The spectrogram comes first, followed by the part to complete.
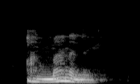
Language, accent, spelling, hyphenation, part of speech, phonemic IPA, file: English, Southern England, unmannerly, un‧man‧ner‧ly, adjective / adverb, /ʌnˈmænəli/, LL-Q1860 (eng)-unmannerly.wav
- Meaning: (adjective) Not mannerly (“polite; having good manners”); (adverb) In a way that is not mannerly; discourteously, rudely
